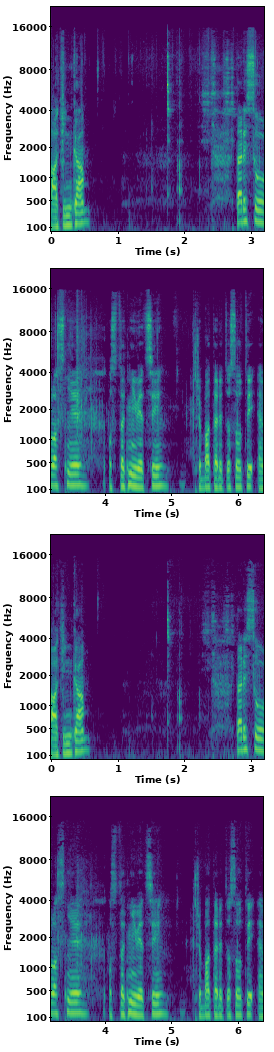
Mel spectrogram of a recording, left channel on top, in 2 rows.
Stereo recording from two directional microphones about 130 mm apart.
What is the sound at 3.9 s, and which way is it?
Speech, 15° left (ahead or behind).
